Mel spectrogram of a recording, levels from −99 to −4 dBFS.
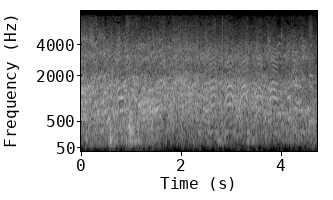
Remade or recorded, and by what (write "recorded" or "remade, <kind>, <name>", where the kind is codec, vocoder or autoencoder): recorded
